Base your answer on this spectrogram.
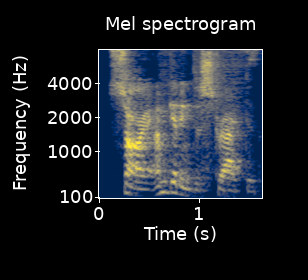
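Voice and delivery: usual speaking voice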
